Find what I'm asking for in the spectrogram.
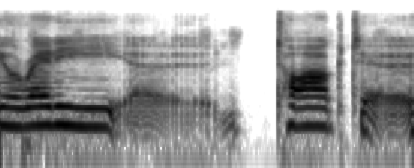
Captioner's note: speaking French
